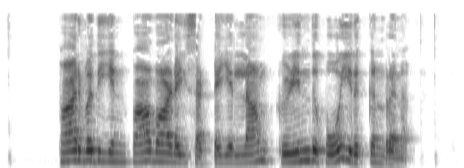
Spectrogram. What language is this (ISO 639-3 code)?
tam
